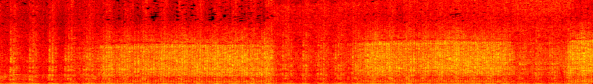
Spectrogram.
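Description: Tyres crunch over gravel in bursts.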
